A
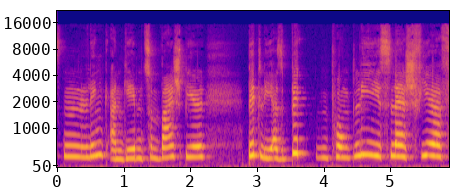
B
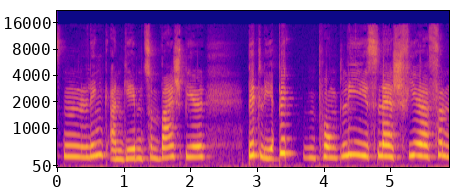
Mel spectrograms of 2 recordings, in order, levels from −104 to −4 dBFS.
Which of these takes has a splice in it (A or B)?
B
